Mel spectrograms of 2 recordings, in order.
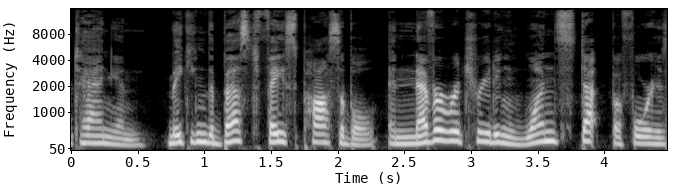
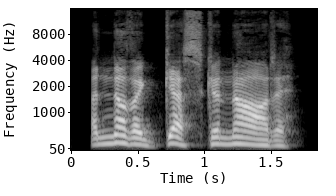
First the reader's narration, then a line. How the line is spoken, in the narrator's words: murmured the gentleman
